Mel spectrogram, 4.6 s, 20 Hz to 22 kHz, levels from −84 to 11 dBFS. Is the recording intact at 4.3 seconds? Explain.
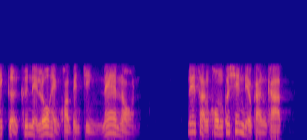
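No. At 4.3 seconds, as throughout the clip, the speech has passed through a Bluetooth CVSD headset codec, which fits the 64 kbps narrowband headset link. It codes each sample as a single up-or-down bit with an adapting step size, so the sound is confined to a line band of roughly 300 Hz to 3.5 kHz with nothing above 3.7 kHz. The damage is plainly audible: muffled, boxy speech with scratchy, grainy coding distortion.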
